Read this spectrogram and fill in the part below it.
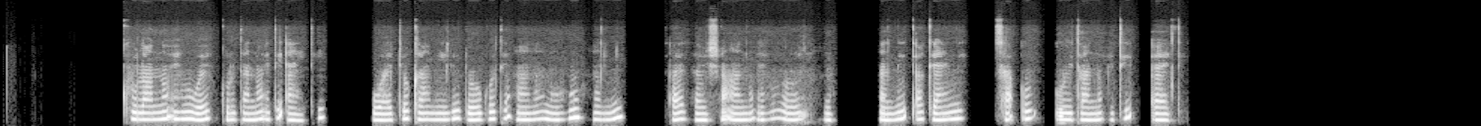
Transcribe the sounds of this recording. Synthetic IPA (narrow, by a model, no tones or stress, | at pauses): kʰʊlɐnːɔʔɛhʊwɔjkʊlt̪ɐnːɔɛt̪ɪʔɐjt̪ʰɪ | waːd͡ʒːɔkaːmiːd̪ɪd̪oːɡɔt̪ɛʔaːnɐnuːhʊhɐnːɪ | kʼalɐwɪʃːɐ̰ʔaːnːɔʔɛhʊɾoːsɐnːɔ | hɐnːɪt̪ʼɐkɐjnːɪ | sɐʔʊ | ʊjt̪ɐnːɔʔɛt̪ɪ | ʔɐjt̪ɪ̥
